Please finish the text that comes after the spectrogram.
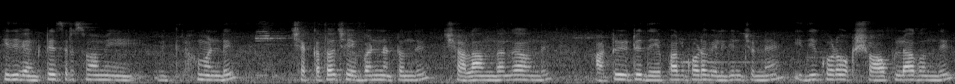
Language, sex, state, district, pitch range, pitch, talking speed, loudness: Telugu, female, Andhra Pradesh, Chittoor, 200-225 Hz, 210 Hz, 140 wpm, -21 LUFS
